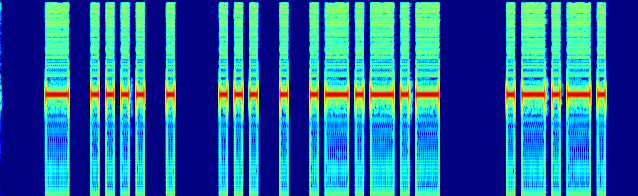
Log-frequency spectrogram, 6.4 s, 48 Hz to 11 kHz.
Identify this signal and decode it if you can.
Morse code, heard as a keyed tone, about 16 wpm, 800 Hz. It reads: THE SE. <AR>
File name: Weather Sets / Weather Sets-mp3s / Weather 4 17 @15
